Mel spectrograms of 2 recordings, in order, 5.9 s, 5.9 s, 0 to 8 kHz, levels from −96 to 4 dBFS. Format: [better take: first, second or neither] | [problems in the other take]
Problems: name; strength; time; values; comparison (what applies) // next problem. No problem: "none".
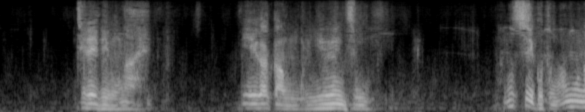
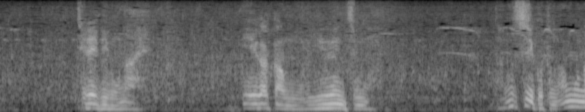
second | noise reduction (neural separator model SepFormer DNS4)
